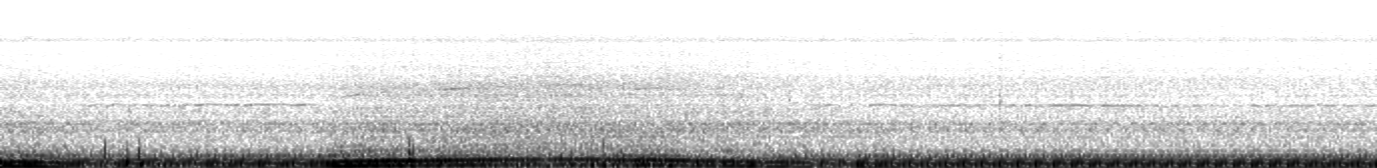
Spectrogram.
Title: RAM TRX Humming Noise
